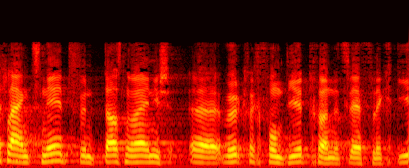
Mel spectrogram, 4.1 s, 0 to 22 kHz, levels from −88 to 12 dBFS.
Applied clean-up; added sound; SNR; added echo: none; none; none; none.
